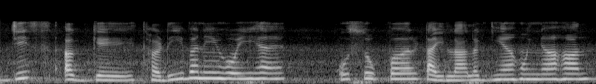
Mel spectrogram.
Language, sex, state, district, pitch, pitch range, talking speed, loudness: Punjabi, female, Punjab, Kapurthala, 245 Hz, 205-260 Hz, 120 wpm, -18 LUFS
